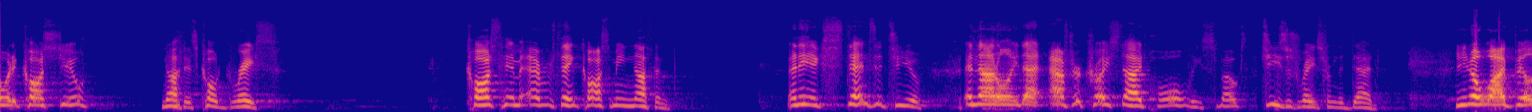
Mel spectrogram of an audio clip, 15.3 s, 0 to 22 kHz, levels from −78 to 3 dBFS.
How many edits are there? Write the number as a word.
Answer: two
